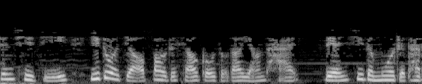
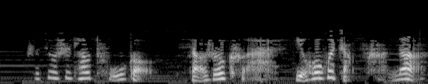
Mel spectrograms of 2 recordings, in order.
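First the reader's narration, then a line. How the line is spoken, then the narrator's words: Quiet muttering. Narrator (Chinese): 有人小声嘀咕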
